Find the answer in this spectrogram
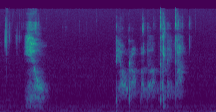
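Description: A woman whispering close to the microphone: one short breathy phrase about half a second in, then a longer run of whispered words in the second half.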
